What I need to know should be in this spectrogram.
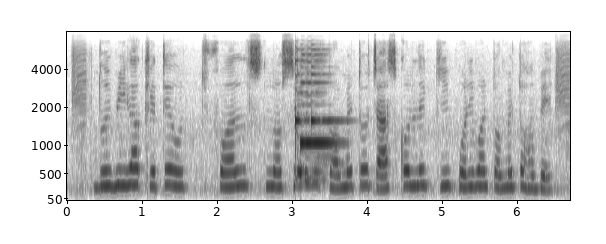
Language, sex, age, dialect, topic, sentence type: Bengali, female, 18-24, Jharkhandi, agriculture, question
